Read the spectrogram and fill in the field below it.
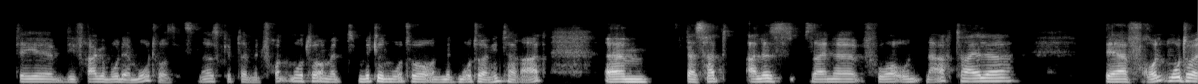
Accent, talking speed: German, 155 wpm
